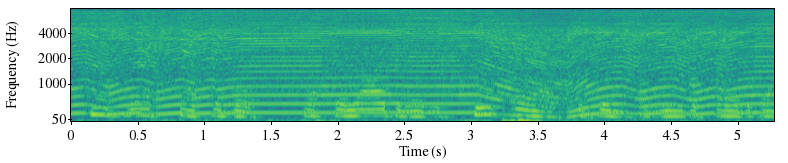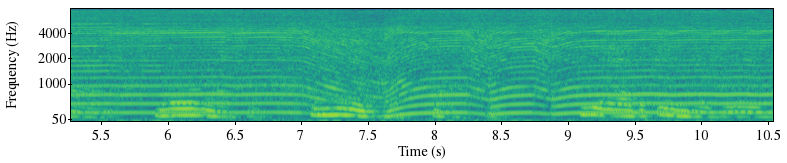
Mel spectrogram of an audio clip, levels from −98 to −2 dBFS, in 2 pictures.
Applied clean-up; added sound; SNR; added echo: none; Engine starting / Sawing; -4 dB; reverberation time 0.2 s.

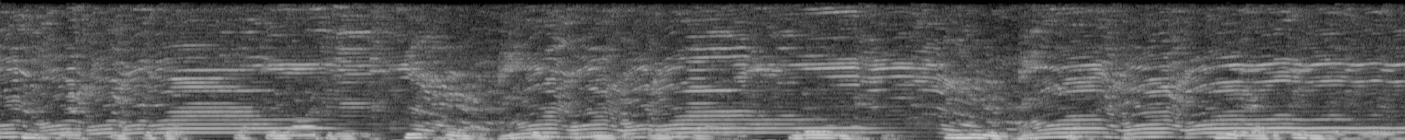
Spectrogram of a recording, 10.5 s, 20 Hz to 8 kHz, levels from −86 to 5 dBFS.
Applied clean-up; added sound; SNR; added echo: classical method WPE with log-MMSE.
